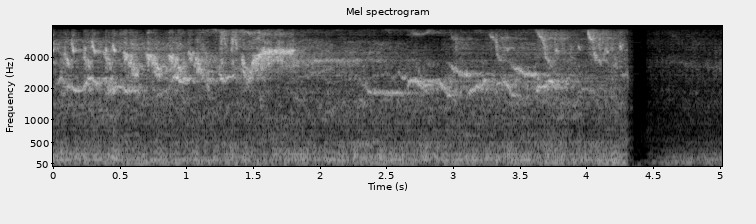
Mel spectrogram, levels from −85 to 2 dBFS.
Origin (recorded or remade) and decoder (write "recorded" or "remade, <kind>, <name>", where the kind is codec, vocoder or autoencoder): remade, vocoder, HiFi-GAN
